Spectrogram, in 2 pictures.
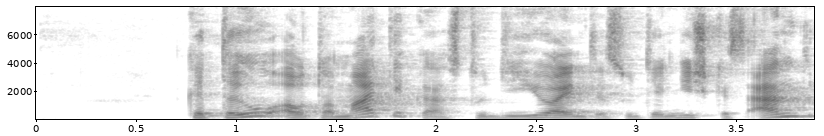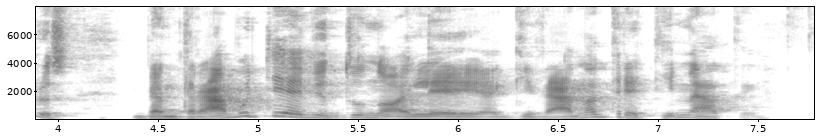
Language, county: Lithuanian, Kaunas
